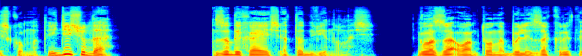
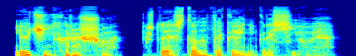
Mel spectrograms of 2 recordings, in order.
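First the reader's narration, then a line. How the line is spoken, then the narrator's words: Strange empty voice. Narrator (Russian): странным каким-то пустым голосом произнесла Лидка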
